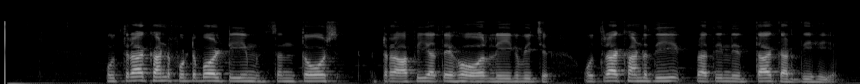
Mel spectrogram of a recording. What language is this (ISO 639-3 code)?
pan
